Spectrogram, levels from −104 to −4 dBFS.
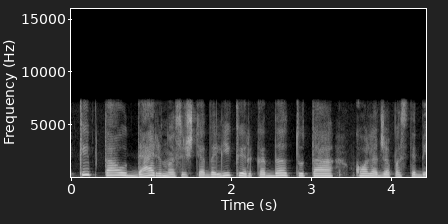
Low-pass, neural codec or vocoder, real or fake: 7.2 kHz; none; real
